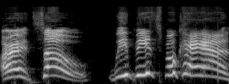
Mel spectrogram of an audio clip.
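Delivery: loud, very high, thrilled, swooping, drawn-out excitement. Announcing a win over Spokane to the listeners: loud excited voice. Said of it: "Sorry if I'm loud".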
